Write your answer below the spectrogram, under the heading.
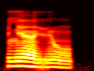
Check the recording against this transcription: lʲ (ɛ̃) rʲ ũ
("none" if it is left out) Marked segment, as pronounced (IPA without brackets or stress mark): ɛ̃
